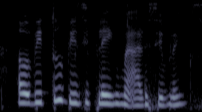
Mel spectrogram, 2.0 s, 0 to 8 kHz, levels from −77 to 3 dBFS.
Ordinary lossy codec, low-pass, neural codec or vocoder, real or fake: none; 7.2 kHz; none; real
